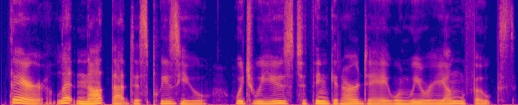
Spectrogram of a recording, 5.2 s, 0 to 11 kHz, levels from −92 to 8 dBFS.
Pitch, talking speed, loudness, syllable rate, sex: 190 Hz, 220 wpm, -17 LUFS, 5.0 syllables/s, female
